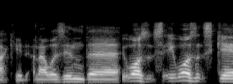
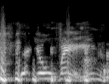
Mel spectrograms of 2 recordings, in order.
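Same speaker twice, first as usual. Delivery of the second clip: put-on London accent, high, loud, drawn out; 12 semitones higher, 5 dB louder than usual. Retelling what a man and his son asked about the van: imitating a London accent. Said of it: "Proper Londoners".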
